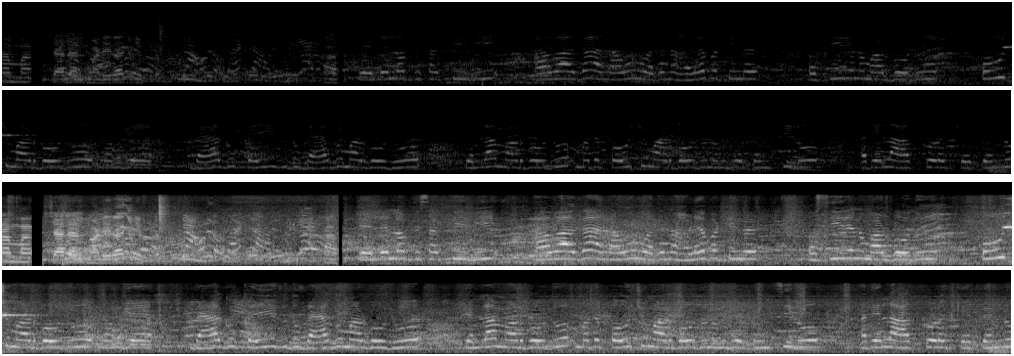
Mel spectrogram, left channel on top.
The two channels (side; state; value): left; quieter; 29.2 dB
